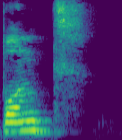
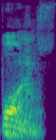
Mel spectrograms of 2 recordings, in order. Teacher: Se nos transforma en pons, ¿eh? Esa T delante de la S desaparece · Shown in: second take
